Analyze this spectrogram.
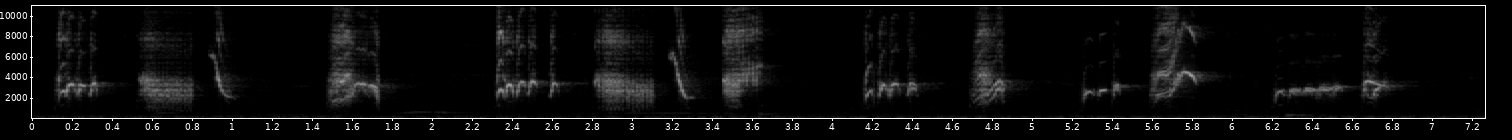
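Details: Long-tailed shrike song aimed at provoking other shrikes: a steady series of loud, harsh, scratchy phrases mixed with sharp whistled accents, repeated roughly twice a second with short gaps.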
